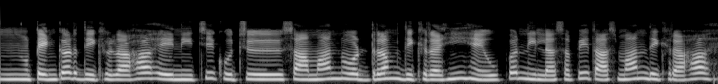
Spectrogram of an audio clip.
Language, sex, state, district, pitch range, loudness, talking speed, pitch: Hindi, female, Haryana, Jhajjar, 225-260 Hz, -14 LUFS, 165 wpm, 235 Hz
